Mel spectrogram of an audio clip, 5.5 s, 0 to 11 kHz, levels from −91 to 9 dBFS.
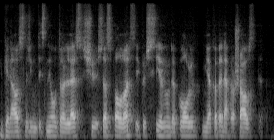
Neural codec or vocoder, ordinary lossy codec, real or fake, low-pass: codec, 16 kHz in and 24 kHz out, 0.8 kbps, FocalCodec, streaming, 65536 codes; Opus, 64 kbps; fake; 9.9 kHz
